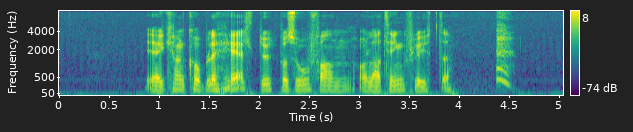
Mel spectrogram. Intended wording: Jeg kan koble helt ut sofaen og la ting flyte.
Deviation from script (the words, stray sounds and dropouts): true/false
true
